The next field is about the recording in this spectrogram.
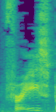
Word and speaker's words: Fries: It's like Freeze, but it's spelt Fries.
